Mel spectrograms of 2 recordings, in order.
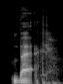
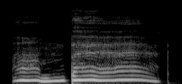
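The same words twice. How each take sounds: First: Said in the usual way. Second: "back" sung out high and drawn long; high theatrical comeback call; high announcer-style I'm back. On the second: Shown as a demonstration.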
